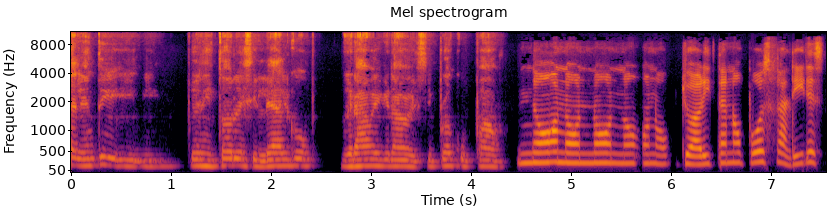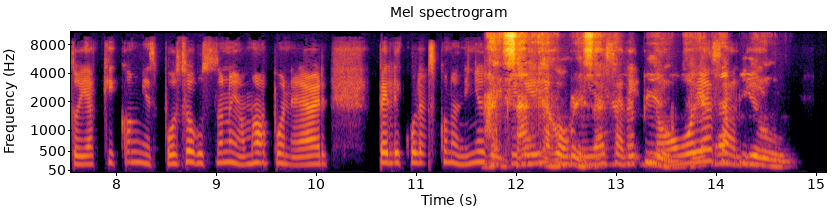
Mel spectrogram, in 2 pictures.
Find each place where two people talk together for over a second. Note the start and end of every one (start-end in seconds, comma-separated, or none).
11.7-14.5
